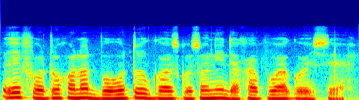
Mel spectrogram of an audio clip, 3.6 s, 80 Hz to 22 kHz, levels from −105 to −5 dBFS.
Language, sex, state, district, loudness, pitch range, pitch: Assamese, male, Assam, Sonitpur, -13 LUFS, 145-170 Hz, 155 Hz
